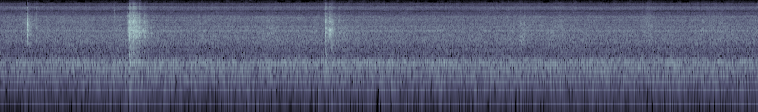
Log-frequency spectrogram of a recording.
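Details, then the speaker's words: Military pressure lantern, not lit for several months, overfueled before lighting: steady rushing roar with a few sharp pops and spits as it warms up. "Again, I overfueled it. That doesn't happen very often."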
